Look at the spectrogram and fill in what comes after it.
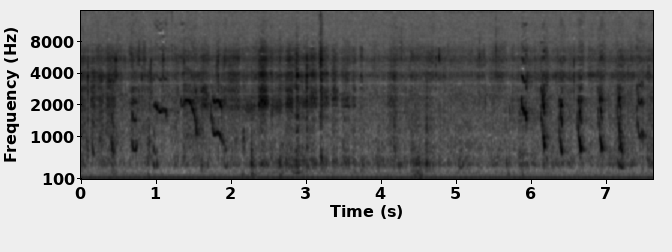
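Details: Icelandic Sheepdog puppies, eleven days old, with their mother and grandparents during clean-up; high thin squeaky whimpers and rising-falling squeals come in scattered bursts, a cluster of short chirps near the end, over a steady low hum.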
